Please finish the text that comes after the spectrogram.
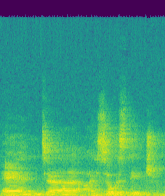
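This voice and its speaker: A man's voice: mid-range voice, completely flat delivery, slow pace. Chatty man in his thirties, echoey. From Kuwait. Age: 30s. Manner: chatty, restarts and stumbles, laughs often. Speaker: podcast guest. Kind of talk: casual interview chat. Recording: echoey room, distant mic, noisy.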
